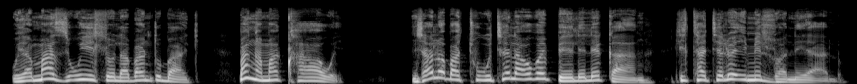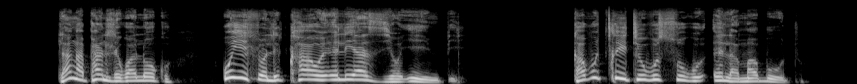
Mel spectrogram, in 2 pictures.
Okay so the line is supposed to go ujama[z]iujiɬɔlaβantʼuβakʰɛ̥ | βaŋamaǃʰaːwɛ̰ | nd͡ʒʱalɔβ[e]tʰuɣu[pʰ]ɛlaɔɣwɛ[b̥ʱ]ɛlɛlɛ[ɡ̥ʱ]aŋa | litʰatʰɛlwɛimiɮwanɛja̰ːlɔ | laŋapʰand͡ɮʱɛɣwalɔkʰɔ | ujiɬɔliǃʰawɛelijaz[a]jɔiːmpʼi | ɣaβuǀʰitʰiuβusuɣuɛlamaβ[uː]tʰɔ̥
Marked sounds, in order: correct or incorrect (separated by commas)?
correct, incorrect, incorrect, correct, correct, incorrect, correct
